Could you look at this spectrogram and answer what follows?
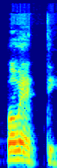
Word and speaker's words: Boetti: Boetti. You have to say it with the Italian accent.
